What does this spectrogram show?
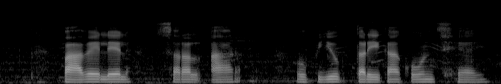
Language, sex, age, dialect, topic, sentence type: Maithili, male, 18-24, Eastern / Thethi, agriculture, question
